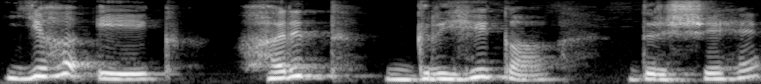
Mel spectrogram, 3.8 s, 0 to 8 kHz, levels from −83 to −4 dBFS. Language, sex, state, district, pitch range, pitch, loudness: Hindi, female, Bihar, Jahanabad, 185-270 Hz, 200 Hz, -16 LUFS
